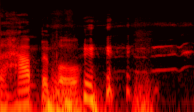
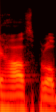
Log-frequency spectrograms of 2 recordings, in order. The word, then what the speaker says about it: hospital: 2 local boys go to the Happable. They say it like that. I don't. The what? I say hospital, but a lot of people say Happable.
